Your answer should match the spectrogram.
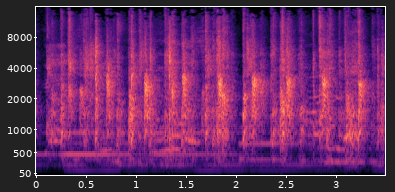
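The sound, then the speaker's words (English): A crowd gives God a hand clap, many hands clapping steadily in a dense, continuous patter of sharp bursts over a low sustained hum, fairly loud throughout. “Can we give God a hand clap?”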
